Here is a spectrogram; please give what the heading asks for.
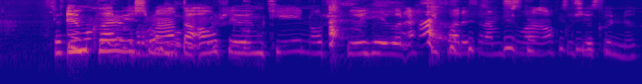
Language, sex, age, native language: Icelandic, male, 18-19, Icelandic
